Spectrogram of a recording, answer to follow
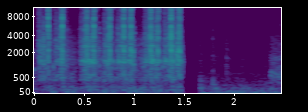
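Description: Typewriter sound effect: a rapid, even run of key clacks, about eight a second, that cuts off suddenly about a second and a half in, leaving faint room tone.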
